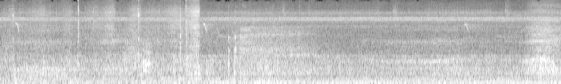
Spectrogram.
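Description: Faint outdoor ambience: a steady high-pitched insect drone, with a few soft rustles and clicks from the camera being handled while its fogged lens is wiped.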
